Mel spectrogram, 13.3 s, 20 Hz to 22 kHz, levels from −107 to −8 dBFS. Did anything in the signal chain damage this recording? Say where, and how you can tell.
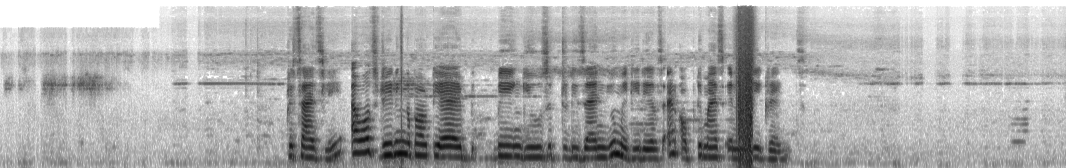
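Yes. Adaptive stream starting at a low bitrate, 0.0 to 2.0 s, at the codec and network stage: the speech has nothing above 12.1 kHz and heavier coding artefacts, then sharpens abruptly with no gap. That fits a 16 kbit/s Opus stream stepping up to about 64 kbit/s.

Wireless microphone noise hits at 5.00 to 5.05 s and 9.15 to 9.49 s, in the analogue radio link: short bursts of static swish over the speech. Reflections cancelled the FM signal, so receiver noise rose.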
